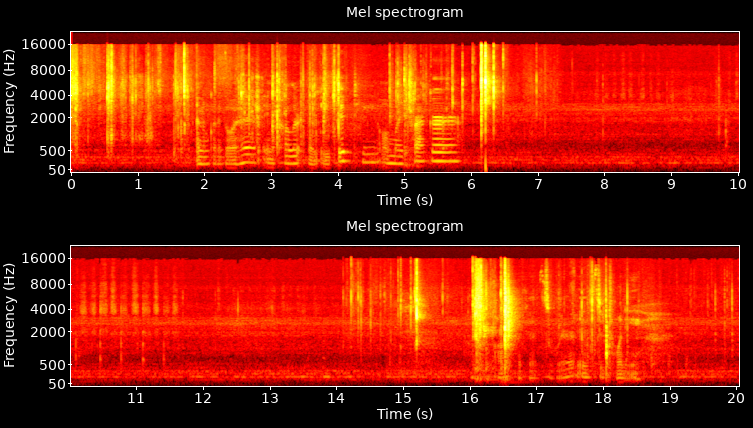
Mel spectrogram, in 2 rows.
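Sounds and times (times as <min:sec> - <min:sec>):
paper and plastic rustling: 0:00.0 - 0:07.3, 0:14.1 - 0:15.4, 0:17.4 - 0:18.5
low steady hum: 0:00.0 - 0:20.0
marker pen scratching on paper: 0:07.8 - 0:11.8, 0:12.9 - 0:13.8.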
